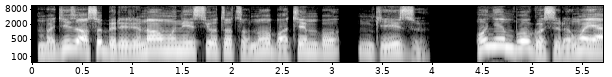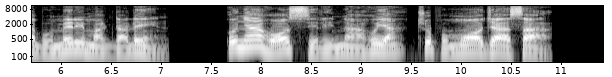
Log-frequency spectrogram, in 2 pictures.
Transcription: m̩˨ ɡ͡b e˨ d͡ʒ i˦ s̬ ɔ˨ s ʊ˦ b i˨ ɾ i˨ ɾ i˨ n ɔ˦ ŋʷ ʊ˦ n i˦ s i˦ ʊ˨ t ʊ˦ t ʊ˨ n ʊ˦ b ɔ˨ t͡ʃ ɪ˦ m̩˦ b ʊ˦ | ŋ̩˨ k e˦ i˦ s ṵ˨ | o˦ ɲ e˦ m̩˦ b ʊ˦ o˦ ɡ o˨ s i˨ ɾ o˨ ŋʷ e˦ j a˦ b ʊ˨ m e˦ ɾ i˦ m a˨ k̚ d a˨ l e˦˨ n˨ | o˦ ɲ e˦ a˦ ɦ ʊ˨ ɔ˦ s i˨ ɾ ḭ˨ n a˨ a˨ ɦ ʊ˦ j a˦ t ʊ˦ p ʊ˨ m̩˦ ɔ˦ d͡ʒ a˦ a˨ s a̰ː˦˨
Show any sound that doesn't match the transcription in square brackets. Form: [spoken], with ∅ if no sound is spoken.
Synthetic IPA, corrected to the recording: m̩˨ ɡ͡b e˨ d͡ʒ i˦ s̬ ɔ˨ s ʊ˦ b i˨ ɾ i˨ ɾ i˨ n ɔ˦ ŋʷ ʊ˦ n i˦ s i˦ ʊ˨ t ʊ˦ t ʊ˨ n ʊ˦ b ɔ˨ t͡ʃ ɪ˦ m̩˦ b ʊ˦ | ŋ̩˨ k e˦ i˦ [z] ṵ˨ | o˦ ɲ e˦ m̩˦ b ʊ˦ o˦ ɡ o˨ s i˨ ɾ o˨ ŋʷ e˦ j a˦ b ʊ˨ m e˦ ɾ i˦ m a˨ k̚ d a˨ l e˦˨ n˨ | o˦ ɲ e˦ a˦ ɦ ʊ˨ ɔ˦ s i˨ ɾ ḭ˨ n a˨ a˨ ɦ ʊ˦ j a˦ [t͡ʃ] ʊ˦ p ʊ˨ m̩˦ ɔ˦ d͡ʒ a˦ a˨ s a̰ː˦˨

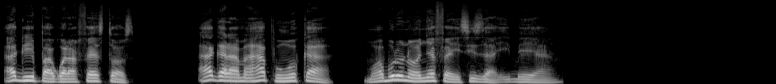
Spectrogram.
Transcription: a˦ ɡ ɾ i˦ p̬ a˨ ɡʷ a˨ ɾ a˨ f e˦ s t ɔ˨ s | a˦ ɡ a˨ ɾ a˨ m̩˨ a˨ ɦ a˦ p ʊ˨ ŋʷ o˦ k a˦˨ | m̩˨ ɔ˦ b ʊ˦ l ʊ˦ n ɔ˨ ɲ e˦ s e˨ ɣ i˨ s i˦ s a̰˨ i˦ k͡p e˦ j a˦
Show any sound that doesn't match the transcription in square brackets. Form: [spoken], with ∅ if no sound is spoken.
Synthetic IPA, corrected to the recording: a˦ ɡ ɾ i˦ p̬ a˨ ɡʷ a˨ ɾ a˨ f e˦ s t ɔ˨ s | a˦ ɡ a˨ ɾ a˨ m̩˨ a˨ ɦ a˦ p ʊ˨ ŋʷ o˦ k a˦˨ | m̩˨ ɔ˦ b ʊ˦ [ɾ] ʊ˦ n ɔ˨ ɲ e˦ [f] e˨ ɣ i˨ s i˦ [z] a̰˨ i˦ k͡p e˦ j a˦

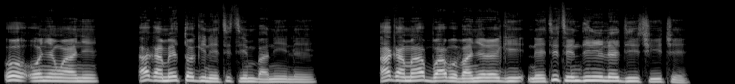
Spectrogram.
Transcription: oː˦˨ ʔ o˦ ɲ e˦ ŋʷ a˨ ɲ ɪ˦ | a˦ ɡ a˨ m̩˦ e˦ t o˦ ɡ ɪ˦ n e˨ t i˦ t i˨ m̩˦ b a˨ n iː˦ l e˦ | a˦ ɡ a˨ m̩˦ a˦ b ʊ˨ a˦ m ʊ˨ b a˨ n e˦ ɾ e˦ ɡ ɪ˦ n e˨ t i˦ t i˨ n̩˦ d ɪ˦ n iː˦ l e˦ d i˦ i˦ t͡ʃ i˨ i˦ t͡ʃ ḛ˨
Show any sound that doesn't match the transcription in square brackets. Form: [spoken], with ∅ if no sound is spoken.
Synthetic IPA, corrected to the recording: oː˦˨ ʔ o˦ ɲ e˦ ŋʷ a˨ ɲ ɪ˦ | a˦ ɡ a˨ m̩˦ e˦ t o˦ ɡ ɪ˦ n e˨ t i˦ t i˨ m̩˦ b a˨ n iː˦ l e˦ | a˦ ɡ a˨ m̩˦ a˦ b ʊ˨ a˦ [b] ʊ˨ b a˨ [ɲ] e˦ ɾ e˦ ɡ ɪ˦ n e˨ t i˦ t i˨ n̩˦ d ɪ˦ n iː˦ l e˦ d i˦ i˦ t͡ʃ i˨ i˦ t͡ʃ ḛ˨

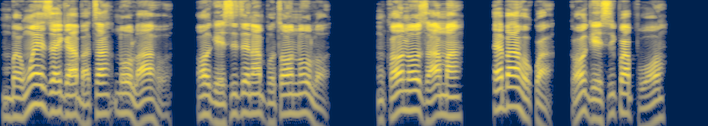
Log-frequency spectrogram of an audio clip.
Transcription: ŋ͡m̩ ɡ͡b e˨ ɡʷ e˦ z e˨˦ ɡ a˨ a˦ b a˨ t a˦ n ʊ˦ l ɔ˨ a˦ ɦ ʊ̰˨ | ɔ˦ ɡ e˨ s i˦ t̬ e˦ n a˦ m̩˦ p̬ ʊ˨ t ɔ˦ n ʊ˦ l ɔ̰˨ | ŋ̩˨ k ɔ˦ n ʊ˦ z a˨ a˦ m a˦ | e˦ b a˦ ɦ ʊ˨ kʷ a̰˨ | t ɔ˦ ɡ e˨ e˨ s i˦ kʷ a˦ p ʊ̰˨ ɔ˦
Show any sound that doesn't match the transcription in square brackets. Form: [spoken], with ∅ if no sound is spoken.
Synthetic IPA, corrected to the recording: ŋ͡m̩ ɡ͡b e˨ [ŋʷ] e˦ z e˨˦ ɡ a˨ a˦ b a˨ t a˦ n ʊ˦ l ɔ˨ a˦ ɦ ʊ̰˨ | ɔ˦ ɡ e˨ s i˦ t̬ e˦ n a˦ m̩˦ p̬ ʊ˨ t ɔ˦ n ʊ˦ l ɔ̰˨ | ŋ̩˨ k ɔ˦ n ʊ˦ z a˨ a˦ m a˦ | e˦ b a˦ ɦ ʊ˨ kʷ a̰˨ | [k] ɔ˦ ɡ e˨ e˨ s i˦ kʷ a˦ p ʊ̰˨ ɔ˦

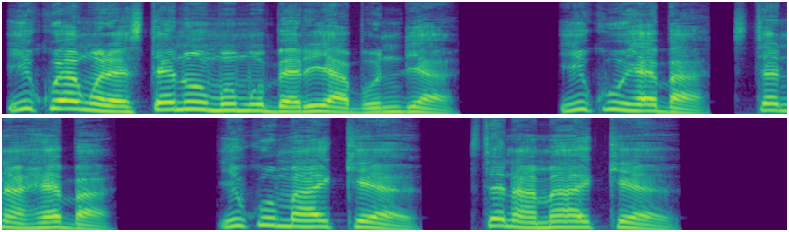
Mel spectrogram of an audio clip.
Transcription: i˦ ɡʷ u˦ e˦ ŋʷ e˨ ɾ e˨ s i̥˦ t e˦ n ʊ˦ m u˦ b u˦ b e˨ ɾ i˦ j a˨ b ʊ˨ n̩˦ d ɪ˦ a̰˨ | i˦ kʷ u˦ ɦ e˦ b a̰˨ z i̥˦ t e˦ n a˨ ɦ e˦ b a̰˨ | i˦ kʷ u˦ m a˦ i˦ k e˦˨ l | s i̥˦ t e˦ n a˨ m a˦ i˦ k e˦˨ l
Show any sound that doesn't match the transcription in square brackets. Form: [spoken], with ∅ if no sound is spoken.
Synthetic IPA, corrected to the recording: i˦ [kʷ] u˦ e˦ ŋʷ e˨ ɾ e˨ s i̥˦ t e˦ n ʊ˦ m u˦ [m] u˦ b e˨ ɾ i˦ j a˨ b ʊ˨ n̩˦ d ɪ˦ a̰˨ | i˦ kʷ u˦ ɦ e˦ b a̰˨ [s] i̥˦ t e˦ n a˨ ɦ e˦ b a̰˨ | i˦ kʷ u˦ m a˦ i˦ k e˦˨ l | s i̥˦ t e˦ n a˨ m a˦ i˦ k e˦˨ l

